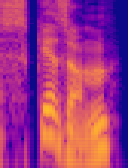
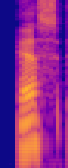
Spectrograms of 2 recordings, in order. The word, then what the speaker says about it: schism: what you probably have often heard called a Schism s-c-h-i-s-m is in fact a schism Believe It or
